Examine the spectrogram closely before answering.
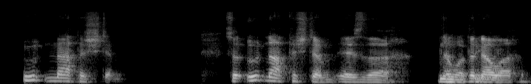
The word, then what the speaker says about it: Utnapishtim: Because Noah's got the character that resembles Noah in this has a super convoluted name that I need to pronounce by reading it. It's Utnapishtim.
